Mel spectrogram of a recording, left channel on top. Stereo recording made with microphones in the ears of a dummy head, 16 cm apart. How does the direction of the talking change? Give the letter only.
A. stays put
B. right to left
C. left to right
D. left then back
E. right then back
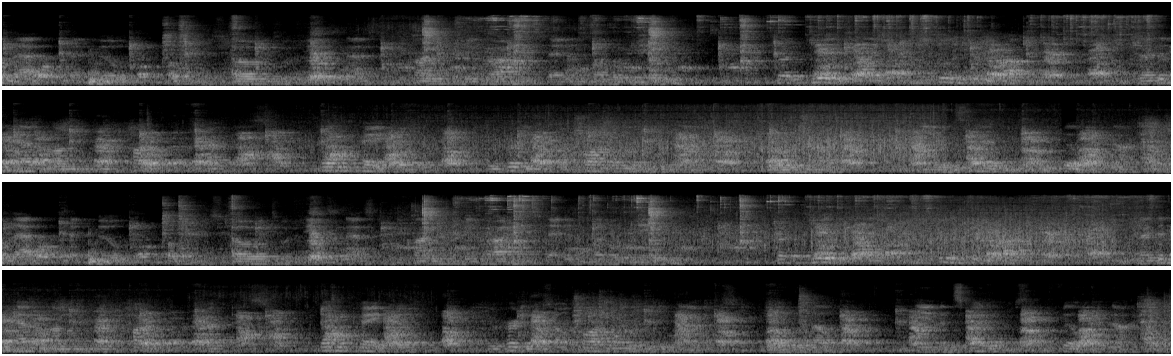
A.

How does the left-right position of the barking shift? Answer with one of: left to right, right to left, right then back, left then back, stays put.
stays put.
